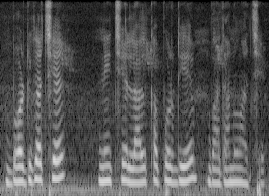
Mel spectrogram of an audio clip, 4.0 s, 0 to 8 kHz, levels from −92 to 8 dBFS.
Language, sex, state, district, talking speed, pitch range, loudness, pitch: Bengali, female, Tripura, West Tripura, 120 wpm, 215-240 Hz, -15 LUFS, 230 Hz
